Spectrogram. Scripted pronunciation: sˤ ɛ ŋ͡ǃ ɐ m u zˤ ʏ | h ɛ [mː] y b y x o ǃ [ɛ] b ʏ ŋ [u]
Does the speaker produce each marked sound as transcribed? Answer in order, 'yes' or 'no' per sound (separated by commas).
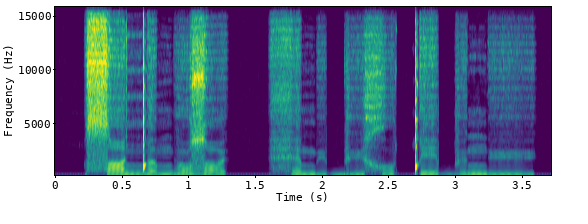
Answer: no, no, no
